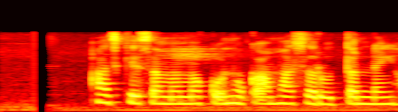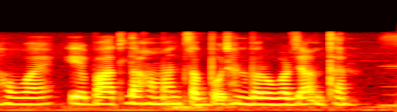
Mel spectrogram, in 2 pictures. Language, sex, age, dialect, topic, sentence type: Chhattisgarhi, female, 18-24, Central, banking, statement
